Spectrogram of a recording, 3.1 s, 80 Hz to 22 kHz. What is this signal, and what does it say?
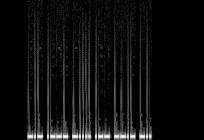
Morse code, heard as a keyed tone, about 50 wpm, 700 Hz. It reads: KJ6WQD
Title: USA Call Signs - 2x Character Spacing - 50wpm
